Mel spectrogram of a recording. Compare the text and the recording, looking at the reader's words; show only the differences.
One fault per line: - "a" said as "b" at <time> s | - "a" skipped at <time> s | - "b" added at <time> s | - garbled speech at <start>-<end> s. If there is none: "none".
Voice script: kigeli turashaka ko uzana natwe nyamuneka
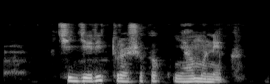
- "uzana natwe" skipped at 1.7 s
